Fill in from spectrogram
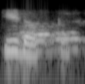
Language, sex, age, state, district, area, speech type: Hindi, female, 18-30, Madhya Pradesh, Chhindwara, urban, conversation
